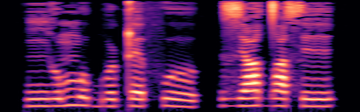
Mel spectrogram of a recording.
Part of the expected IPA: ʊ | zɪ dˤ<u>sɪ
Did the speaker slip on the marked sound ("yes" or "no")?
yes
